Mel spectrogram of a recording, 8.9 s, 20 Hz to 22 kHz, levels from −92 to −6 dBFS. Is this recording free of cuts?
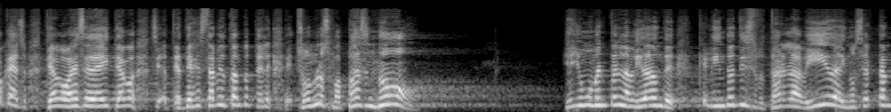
yes; 0 cuts

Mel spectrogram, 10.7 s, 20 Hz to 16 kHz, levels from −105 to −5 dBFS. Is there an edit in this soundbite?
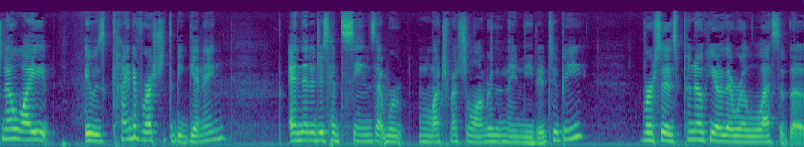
no; 0 cuts

